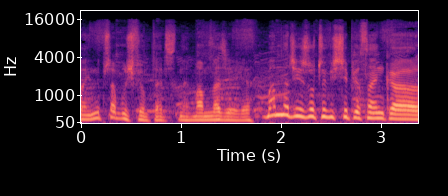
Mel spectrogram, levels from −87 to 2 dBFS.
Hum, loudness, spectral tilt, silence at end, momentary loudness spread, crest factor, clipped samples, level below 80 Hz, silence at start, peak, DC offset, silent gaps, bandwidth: none; -18 LUFS; -5.5 dB/octave; 0 s; 7 LU; 12 dB; under 0.1%; -52 dBFS; 0 s; -4 dBFS; under 0.1%; none; 16 kHz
